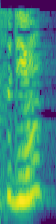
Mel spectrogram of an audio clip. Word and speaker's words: судим: И придет время, когда каждый из нас будет судим по этой книге. Хочу сделать правильное ударение на слово «судим»,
